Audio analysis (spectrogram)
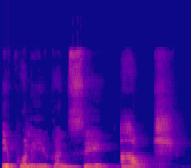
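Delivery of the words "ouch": high, sudden yelp of pain; a sharp high ouch. Shown as a demonstration. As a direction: cry out as if hurt. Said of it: "When you make this, this sound".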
